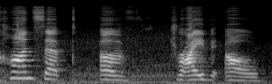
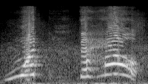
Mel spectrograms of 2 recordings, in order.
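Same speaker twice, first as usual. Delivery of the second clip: loud, higher, drawn-out shocked cry; shocked outcry; 10 semitones higher, 12 dB louder, slower than usual. Real, not acted. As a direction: blurt it out in alarm. Startled by attack.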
